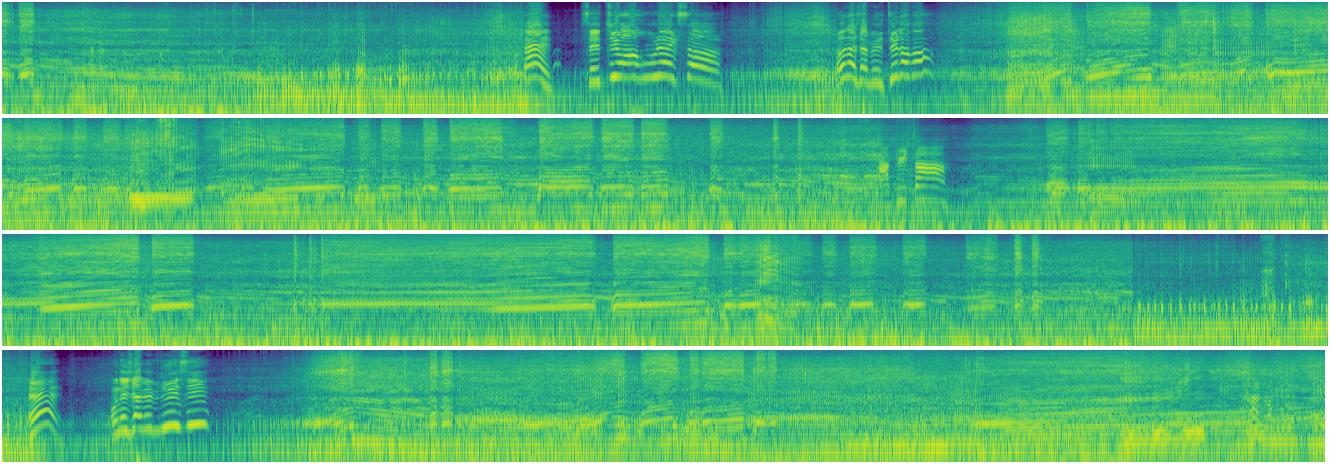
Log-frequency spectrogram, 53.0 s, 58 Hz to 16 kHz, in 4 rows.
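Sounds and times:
dirt bike engine revving: 0.0s - 53.0s.

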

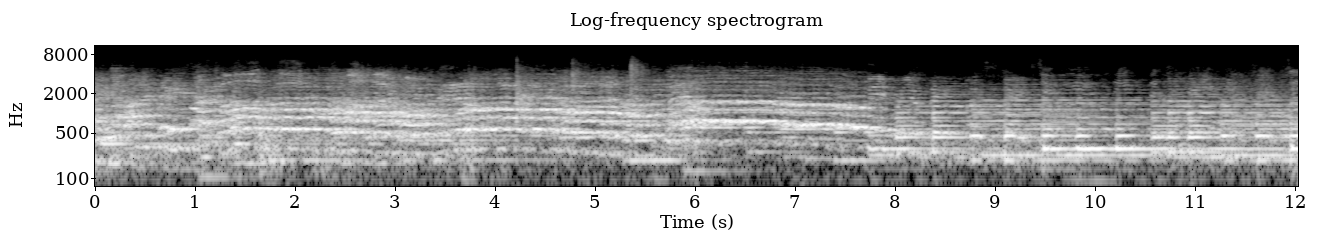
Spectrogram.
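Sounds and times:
chorus of young voices singing: 0.0s - 10.1s
keyboard repeated notes: 0.0s - 12.0s.

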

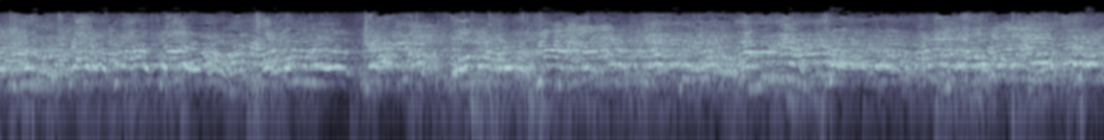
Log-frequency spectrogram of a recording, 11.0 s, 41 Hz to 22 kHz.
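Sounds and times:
children shouting and cheering: 0.0s - 11.0s.

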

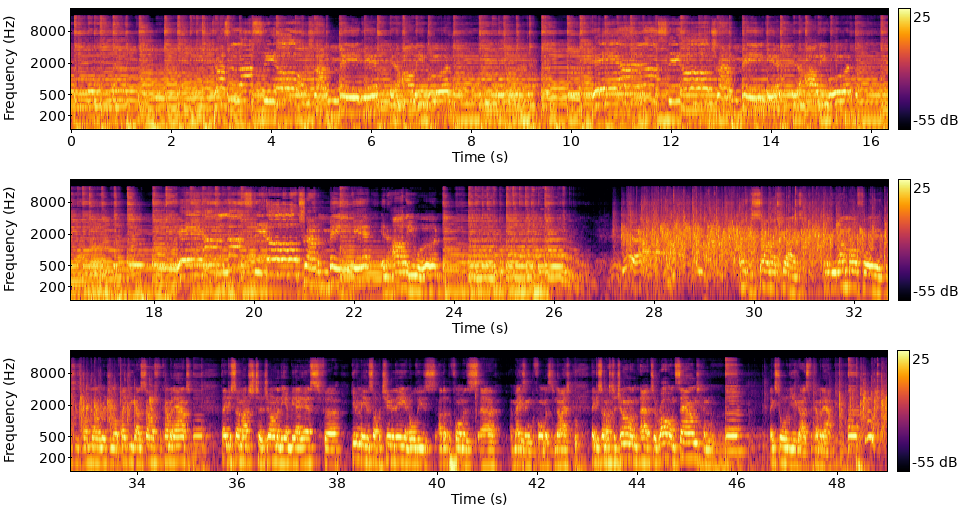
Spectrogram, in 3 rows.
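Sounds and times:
acoustic guitar strummed: 0.0s - 26.8s, 44.6s - 48.5s
man singing blues: 2.5s - 17.0s, 18.0s - 23.9s, 31.4s - 45.7s
audience applauding: 27.0s - 34.4s, 47.5s - 49.0s.

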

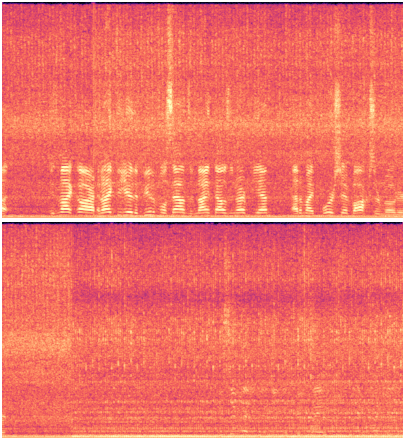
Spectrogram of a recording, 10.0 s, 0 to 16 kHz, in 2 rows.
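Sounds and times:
car engine idling loudly: 0.0s - 10.0s.

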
